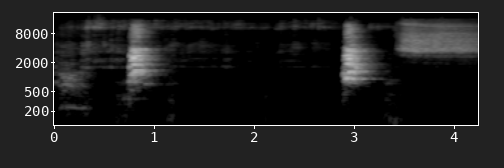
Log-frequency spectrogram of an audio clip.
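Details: Miniature schnauzer, eight months old, excited by a particular ball he loves or hates, gives two loud, rough barks about two seconds apart over a steady background hiss.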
